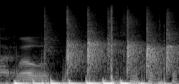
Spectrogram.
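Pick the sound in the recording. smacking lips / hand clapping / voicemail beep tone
hand clapping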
